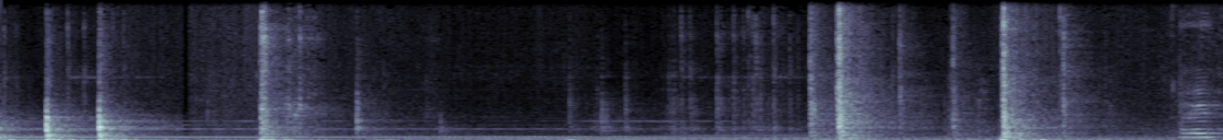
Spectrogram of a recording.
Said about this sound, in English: You know, the walls are faded, and I went back to the building to see what I could find, and I went to my old apartment and knocked on the door.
